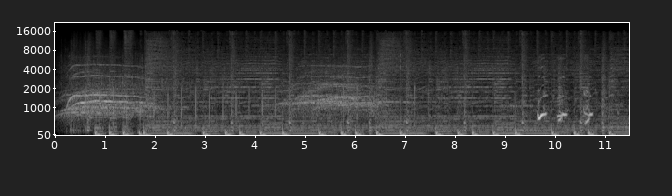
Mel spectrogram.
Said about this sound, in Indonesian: Jadi without further ado, mari kita berikan tepuk tangan yang sangat luar biasa kencang untuk Reza Rahardian.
